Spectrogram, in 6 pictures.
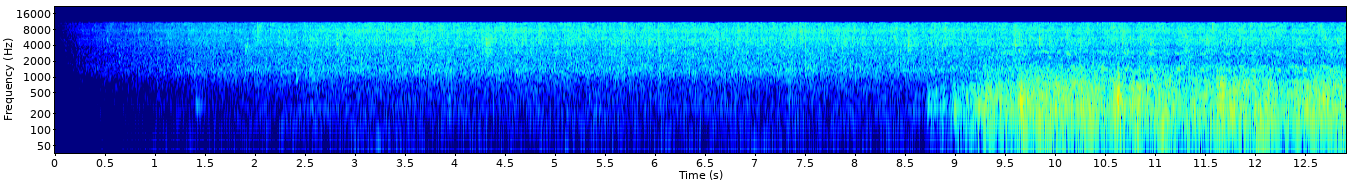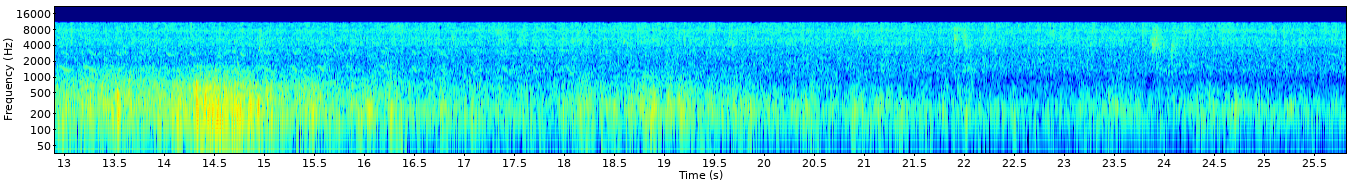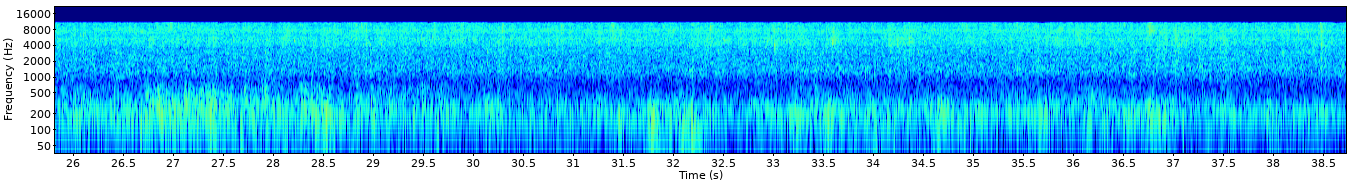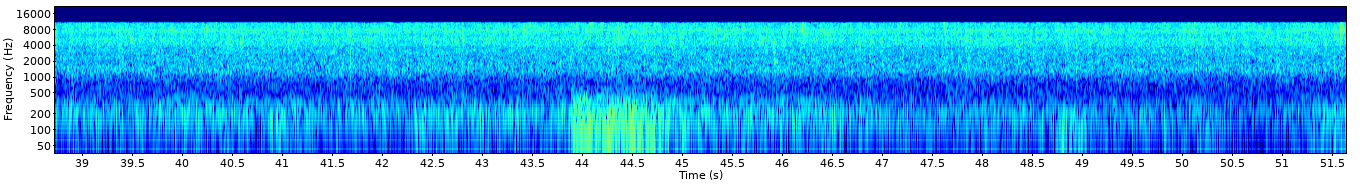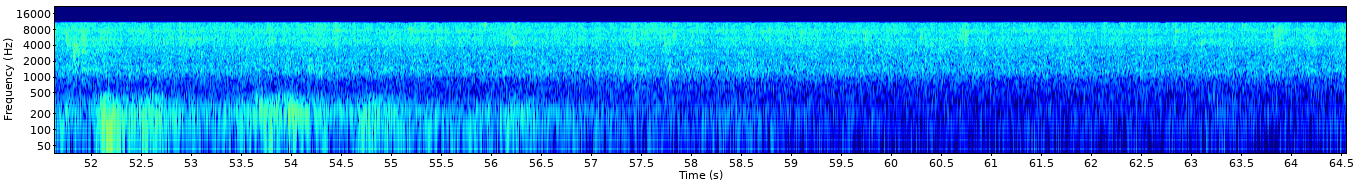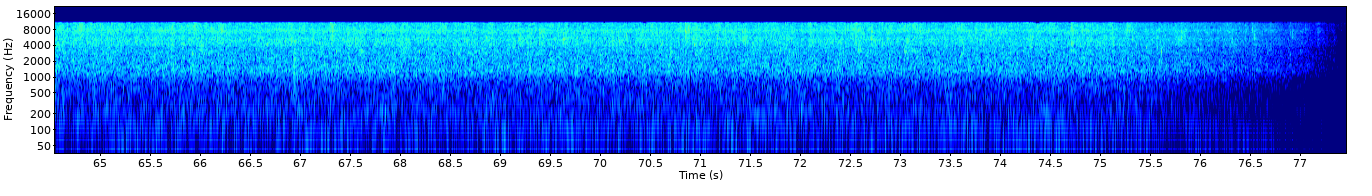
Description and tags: Thunder & Seagull
Recorded with Zoom H2. You can hear a seagull squarking during a roll of thunder.
weather, rain, storm, Thunder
